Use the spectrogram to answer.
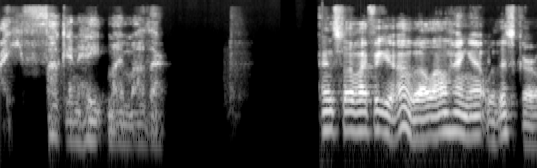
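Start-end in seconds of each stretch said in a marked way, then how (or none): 0.0-1.7 whispered, very quiet, hushed. Retelling what a young woman whispered in the speaker's ear, retelling a whisper. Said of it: "She whispers in my ear".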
